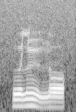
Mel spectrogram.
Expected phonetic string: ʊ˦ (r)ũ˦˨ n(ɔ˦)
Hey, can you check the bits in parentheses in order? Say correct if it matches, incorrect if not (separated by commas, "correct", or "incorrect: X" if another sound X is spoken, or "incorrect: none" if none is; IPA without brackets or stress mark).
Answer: incorrect: l, correct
